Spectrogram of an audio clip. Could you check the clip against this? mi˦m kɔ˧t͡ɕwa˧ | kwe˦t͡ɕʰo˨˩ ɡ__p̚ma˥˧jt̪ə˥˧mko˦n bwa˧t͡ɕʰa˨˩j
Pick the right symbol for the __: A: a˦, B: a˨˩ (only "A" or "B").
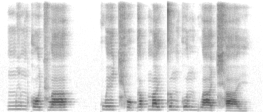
A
